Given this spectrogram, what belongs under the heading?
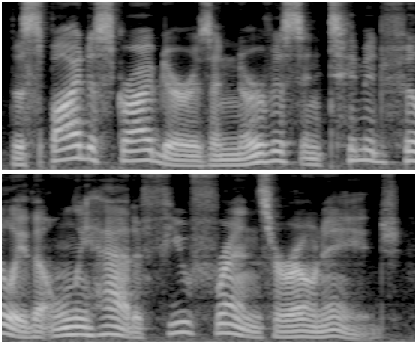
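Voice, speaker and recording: A man narrates an audiobook from a script. His pitch sits in the middle, with lively, animated intonation through the storytelling. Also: moderate pace.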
